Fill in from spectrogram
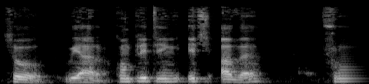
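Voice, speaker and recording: Slow, husky man halting through an answer. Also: mid-range voice. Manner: halting, searching for words. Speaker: panel speaker for a wetlands organization. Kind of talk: answering a question in a webinar.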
